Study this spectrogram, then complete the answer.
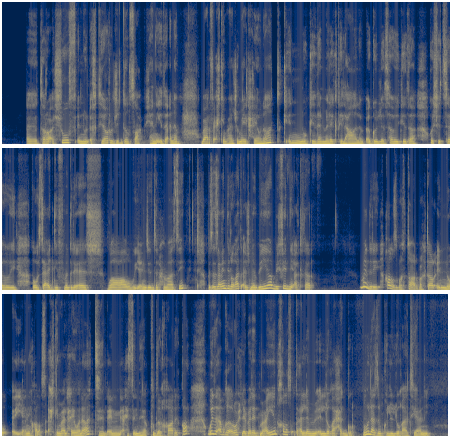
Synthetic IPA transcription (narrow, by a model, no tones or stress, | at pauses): ʔt̪ɑɾˤɑʔaʃuːfʔɪ̰nːʊlʔɪxt̪ɪjɑːɾˤd͡ʒɪd̪ːansˤɑʕbjaʕniʔɪða̰ʔanabaʕɾɪfʔaħkimaʕad͡ʒamiːʕɪlħajwaːnaːt̪kaʔanːʊkɪðamalakt̪ilʕaːlamʔa̰ɡuːlːasawːikɪðawʔeːʃat̪sawːiwsaːʕɪd̪nifimad̪ɾḭʔeːʃwawja̰ʕnid͡ʒɪd̪ːanħamaːsi | b̥asʔɪðaʕɪnd̪ilʊɣaːt̪ʔa̰d͡ʒnabɪjːabɪfiːd̪niʔa̰kθɑɾˤ | mad̪ɾixɑlɑsˤbɪxt̪ɑːɾˤbɪxt̪ɑːɾˤʔɪ̰nːʊja̰ʕnixɑlɑ̰ːsˤʔaħkimaʕɪlħajwaːnaːt̪lɪʔanʔa̰ħɪsːʔɪnːhijaqʊd̪ɾˤɑxaːɾɪqɑwʔɪðaʔabɣaʔɑɾˤuːħlɪbalad̪mʊʕajːanxɑlɑːsˤʔat̪ʕalːamɪ̰lːʊɣaħaɡːʊmuːlaːzɪmkʊlːɪlːʊɣaːt̪jaʕni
